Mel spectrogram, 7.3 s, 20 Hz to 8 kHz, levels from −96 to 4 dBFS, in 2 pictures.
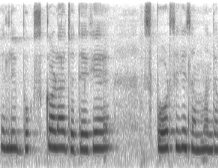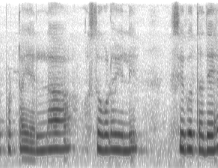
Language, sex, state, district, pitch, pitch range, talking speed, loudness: Kannada, female, Karnataka, Mysore, 255 Hz, 245-265 Hz, 75 wpm, -29 LUFS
